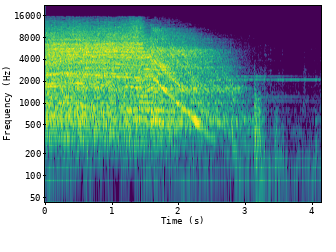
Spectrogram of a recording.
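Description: A power mitre saw screams as it cuts through wood, then winds down.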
